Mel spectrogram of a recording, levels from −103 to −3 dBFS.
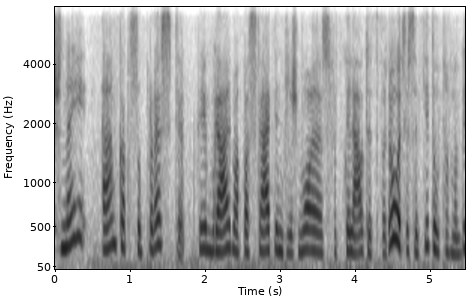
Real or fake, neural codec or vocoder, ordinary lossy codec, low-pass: fake; codec, 16 kHz in and 24 kHz out, 0.8 kbps, FocalCodec, streaming, 65536 codes; Opus, 16 kbps; 7.2 kHz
